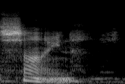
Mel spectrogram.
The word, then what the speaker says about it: sine: in the first one is called sine okay that's how it's pronounced no we don't write it out if you look at your calculator you don't see SI any you see SI n so we write it like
